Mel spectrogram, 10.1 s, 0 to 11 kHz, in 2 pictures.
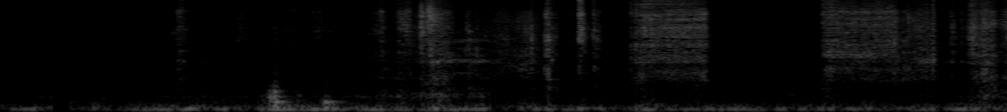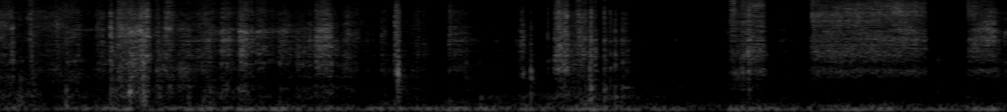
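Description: WD-40 aerosol can spraying through its straw onto a strip of emery cloth in several short hissing bursts, with rustling of the cloth being handled in between.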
